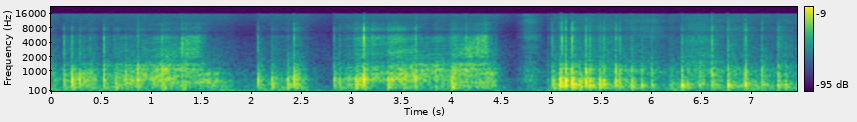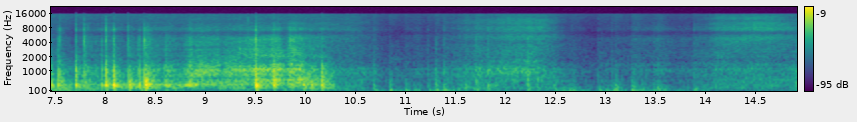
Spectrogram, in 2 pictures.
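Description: Fingers tap and scratch across a wooden table, giving dense, dry clicks and scrapes with a warm midrange and a brushy high edge. Brief pauses fall around 2, 2.7 and 4.6 seconds. After about 10 seconds the sound drops to softer, sparser scratching.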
